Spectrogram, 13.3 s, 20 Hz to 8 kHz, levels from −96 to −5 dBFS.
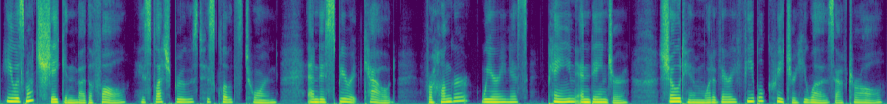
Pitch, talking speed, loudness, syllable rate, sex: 200 Hz, 155 wpm, -18 LUFS, 4.3 syllables/s, female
